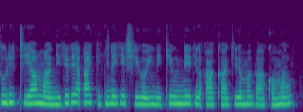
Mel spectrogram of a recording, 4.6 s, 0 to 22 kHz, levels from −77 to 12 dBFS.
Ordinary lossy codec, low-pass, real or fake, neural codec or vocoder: none; 9.9 kHz; fake; autoencoder, 22.05 kHz, a latent of 192 numbers a frame, VITS, trained on one speaker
